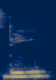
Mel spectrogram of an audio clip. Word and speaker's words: dear: So it's DEAR. You can prove it if you need to. If you prove it, you put the X's under the vowels. The A is silent and the E is long. Dear.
